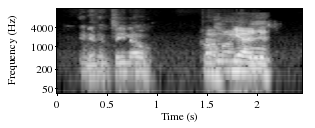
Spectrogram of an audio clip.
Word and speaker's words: Infantino: Uh, Infante or how do you say his name? Infantino. Infantino.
